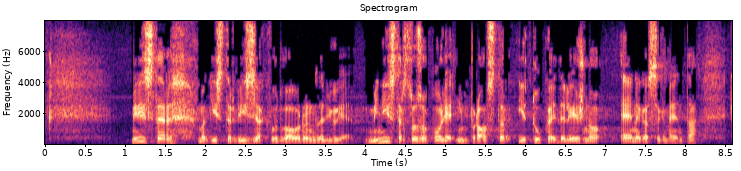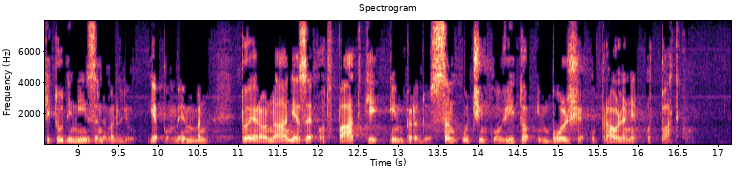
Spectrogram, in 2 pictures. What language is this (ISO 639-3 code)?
slv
